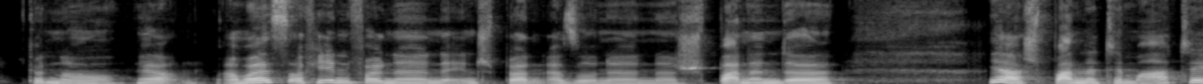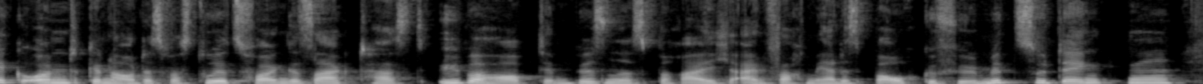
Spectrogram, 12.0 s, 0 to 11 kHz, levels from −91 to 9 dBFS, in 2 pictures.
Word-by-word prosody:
Genau, 190 -9 -1
ja. 210 -3 +1 0.2
Aber 240 +6 +5
ist 280 -2 +2
auf 255 +1 +2
jeden 275 -1 +2
Fall 250 -1 +1
'ne 230 -2 +1
'ne 200 -2 -1
entspan 195 +1 -2
also, 175 -1 -2
'ne 165 -1 -4
'ne 170 0 -6
spannende 200 0 +3 0.8
ja, 235 -7 +8
spannende 230 0 +4
Thematik. 235 +6 0
Und 210 +1 +2
genau 185 -6 0
das, 180 +2 -6
was 170 -1 -6
du 230 - -1
jetzt 225 0 +1
vorhin 195 -2 0
gesagt 180 0 -2
hast, 175 -1 -6
überhaupt 175 -6 +1
im 165 -2 -6
Businessbereich 170 -4 -4
einfach 165 +2 -4
mehr 165 -1 -4
das 160 0 -6
Bauchgefühl 175 0 -3
mitzudenken, 225 -1 -1
195 Hz, 170 wpm, -22 LUFS, 175-225 Hz, 0.8 s, ja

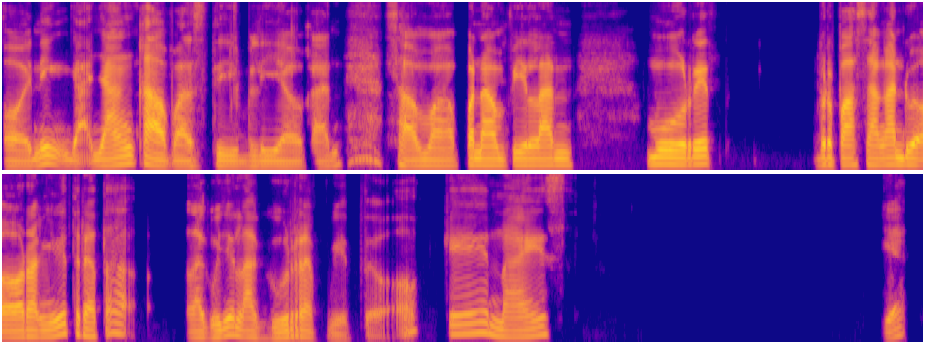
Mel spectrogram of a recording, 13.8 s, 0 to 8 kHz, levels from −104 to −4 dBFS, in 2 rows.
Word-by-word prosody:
oh 95 -2 -2
ini 130 +3 0
nggak 100 0 -3
nyangka 115 0 +4
pasti 95 +1 -2
beliau 90 0 -4
kan, 90 +8 -7 0.3
sama 100 +1 -1
penampilan 110 0 +2 0.6
murid 125 +1 +5 0.8
berpasangan, 115 0 +3
2 110 -2 +3
orang 115 -1 +2
ini 150 +8 +1
ternyata 120 -7 -3 0.4
lagunya 110 +7 -2
lagu 105 -1 -3
rap 115 -4 -2
gitu. 80 -2 -13
Oke, 170 +1 -5
nice. 120 +5 -3 2.4
Ya. - - -5
110 Hz, 95 wpm, -23 LUFS, 100-120 Hz, 2.4 s, murid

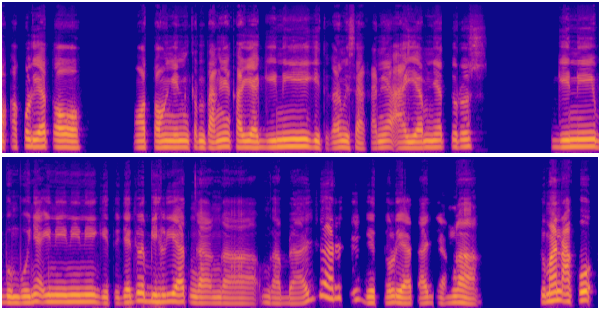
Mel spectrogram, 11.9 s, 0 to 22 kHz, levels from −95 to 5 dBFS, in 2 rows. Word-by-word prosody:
aku 170 +2 -11
lihat, 180 +1 +3
"Oh 165 -1 +4 0.5
motongin 165 0 +1
kentangnya 165 +1 0
kayak 165 -1 +2
gini," 185 +3 +5
gitu 160 -4 -2
kan, 155 - -2
misalkan 150 0 -4
ya, - - -4
"ayamnya, 155 +3 0
terus 180 +1 -5 0.7
gini 185 +2 +4
bumbunya 160 +1 0
ini, 180 0 +2
ini, 180 0 +3
ini." 180 - +3
gitu. 145 -1 -7
Jadi 165 +4 -2
lebih 175 -1 0
lihat 180 -1 +1
enggak 150 -2 -3
enggak 140 -1 -6 0.2
enggak 145 -4 -9
belajar 195 - -3 0.2
sih 235 - -11
gitu, 155 -1 -3
lihat 145 -2 +1
aja. 150 0 -7
Enggak, 155 -3 -1 0.6
cuman 200 +5 +4
aku 190 +4 +1
165 Hz, 165 wpm, -22 LUFS, 155-180 Hz, 0.7 s, gini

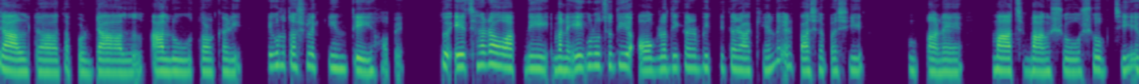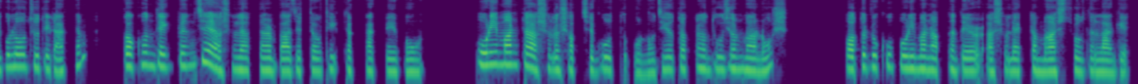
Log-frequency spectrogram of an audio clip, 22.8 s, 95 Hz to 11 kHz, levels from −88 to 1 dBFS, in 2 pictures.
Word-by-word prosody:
চালটা, 190 -3 +7 0.2
তারপর 200 -2 -6
ডাল, 180 -1 +4 0.3
আলু, 195 -1 +4 0.2
তরকারি 195 -1 -2 0.3
এগুলো 275 +2 -1
তো - - +4
আসলে 255 -1 -1
কিনতেই 225 -5 +1
হবে। - - -11 0.4
তো 275 - +1 0.2
এছাড়াও 275 +2 +5
আপনি 225 0 -6 0.3
মানে 220 -1 +3
এগুলো 265 +2 -1
যদি 270 +1 -3 0.3
অগ্রাধিকার 230 +3 -1
ভিত্তিতে 230 0 -6
রাখেন 210 +2 -3
এর 265 - -3
পাশাপাশি 200 +1 -1 0.6
উম 200 - -7
মানে 190 0 +3 0.5
মাছ, 200 -1 +9 0.2
মাংস, 190 0 +4 0.3
সবজি 210 -1 -5
এগুলোও 250 +3 -1
যদি 235 -1 -2
রাখেন, 215 +7 -5 0.4
তখন 265 +2 +2
দেখবেন 260 +1 +1
যে 335 - +3
আসলে 215 +2 -4
আপনার 210 0 -1
বাজেটটাও 200 0 -1
ঠিকঠাক 210 -2 -7
থাকবে। 200 0 -4
এবং 190 +1 -5 0.7
পরিমাণটা 285 -1 +5
আসলে 215 0 -2
সবচেয়ে 205 0 -4
গুরুত্বপূর্ণ। 180 -5 -7
যেহেতু 215 0 -4
আপনারা 230 +1 -4
দুজন 220 +1 -2
মানুষ। 205 +6 -2 0.7
কতটুকু 245 +3 0
পরিমাণ 225 -2 +2
আপনাদের 205 -2 -3 0.2
আসলে 195 +2 -4
একটটা 210 - -6
মাস 195 0 +4
চলতে 200 -1 -5
লাগে, 180 0 -1
215 Hz, 140 wpm, -24 LUFS, 195-240 Hz, 0.7 s, মাছ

